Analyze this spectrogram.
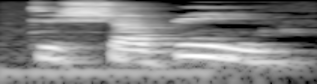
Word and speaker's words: déshabillé: Déshabillé. Déshabillé. Déshabillé. For reference in French, it is said as déshabillé, meaning partially clad or scantily dressed.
